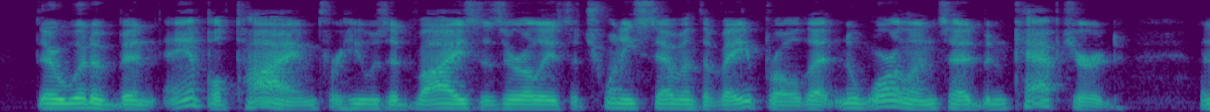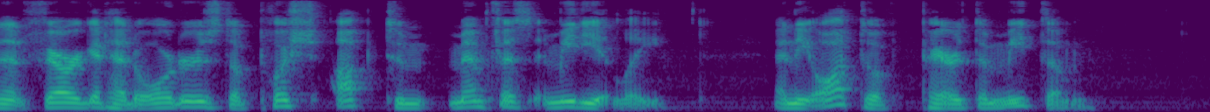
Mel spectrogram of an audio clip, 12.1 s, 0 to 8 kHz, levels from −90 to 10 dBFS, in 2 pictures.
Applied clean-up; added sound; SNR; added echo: none; none; none; none.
